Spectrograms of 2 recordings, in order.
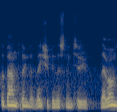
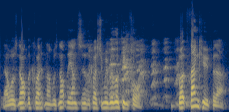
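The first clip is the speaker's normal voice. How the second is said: louder, laughter-tinged correction; amused loud rebuff; 3 semitones higher, 8 dB louder than usual. Real, not acted. Host rejecting the drummer's egg answer, amused and loud. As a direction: talk over the laughs, mock-official.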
